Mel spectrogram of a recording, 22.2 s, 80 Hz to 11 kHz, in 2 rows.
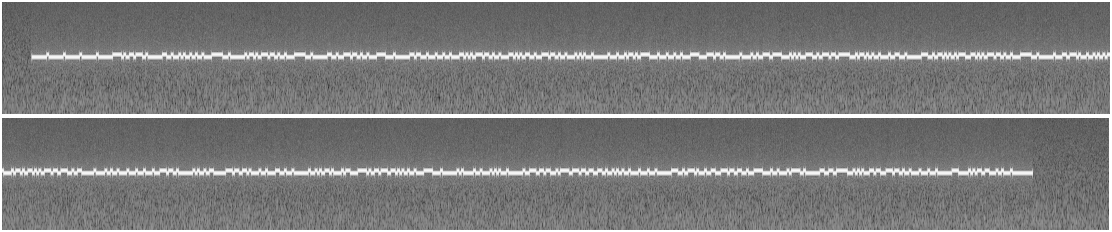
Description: RTTY (45.45 baud, 170 Hz shift), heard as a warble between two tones, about 2200 Hz centre. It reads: PF5D 5P 9LQ4 40 6QDOQ9 KAOYN TD2NRZR 5UHJBDR NVK11 FV G0JGB R9X6ALE IJ1NHW PO3ITYL 1MSCQ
